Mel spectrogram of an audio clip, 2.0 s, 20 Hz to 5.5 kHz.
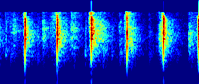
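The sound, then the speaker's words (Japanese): Sharp hand claps, six in all, land at an even, steady pace, loud and alone. They are applause called for to mark a church minister's 50th birthday. “盛大な拍手でお願い”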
